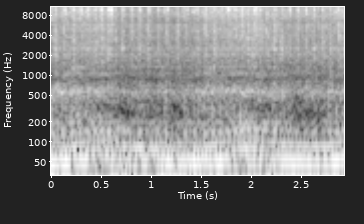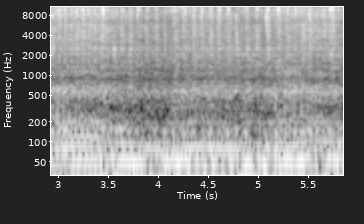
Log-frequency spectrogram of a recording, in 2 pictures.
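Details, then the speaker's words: Harley-Davidson Milwaukee-Eight with Screaming Eagle Stage 4 kit: loud lumpy V-twin idle with fast irregular top-end clatter; valve train noise, rear exhaust lifter or broken valve spring suspected, unconfirmed. "I'm going to make a early prediction that is a rear exhaust lifter or a broken valve spring just just because I feel like I hear back here but also a little bit down here"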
